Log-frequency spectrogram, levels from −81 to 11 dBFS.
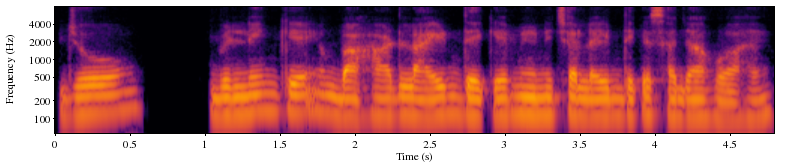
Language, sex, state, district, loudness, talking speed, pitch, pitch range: Hindi, male, Punjab, Kapurthala, -16 LUFS, 150 wpm, 115 Hz, 110-120 Hz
